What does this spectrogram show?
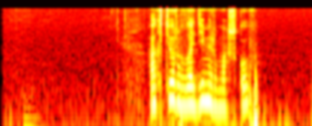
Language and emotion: Russian, neutral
